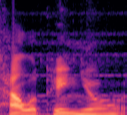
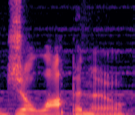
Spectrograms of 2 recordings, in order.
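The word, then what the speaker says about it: jalapeño: know none, other than it's pronounced jalapeno instead of jalapeno, okay? And I probably still didn't pronounce that right, but I know it doesn't start with a J, okay?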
